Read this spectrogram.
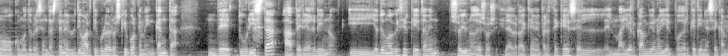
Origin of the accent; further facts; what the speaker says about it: Spain; Como españoles siempre hemos tenido el camino ahí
